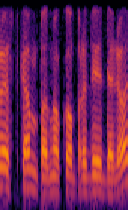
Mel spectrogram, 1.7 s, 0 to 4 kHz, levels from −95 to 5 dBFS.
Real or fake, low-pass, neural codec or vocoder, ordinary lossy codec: real; 3.6 kHz; none; AAC, 32 kbps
